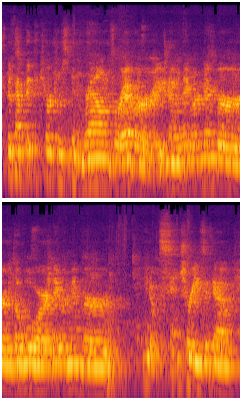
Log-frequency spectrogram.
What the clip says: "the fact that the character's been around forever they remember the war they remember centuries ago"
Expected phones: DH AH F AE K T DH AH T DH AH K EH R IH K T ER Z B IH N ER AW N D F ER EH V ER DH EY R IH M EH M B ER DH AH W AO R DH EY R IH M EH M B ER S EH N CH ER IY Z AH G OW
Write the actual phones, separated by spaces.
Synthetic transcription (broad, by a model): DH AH F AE K DH AH T DH AH K EH R IH K T ER Z B IH N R AW N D F ER EH V ER DH EY R IH M EH M B ER DH AH W AO R DH EY R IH M EH M B ER S EH N CH ER IY Z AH G OW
